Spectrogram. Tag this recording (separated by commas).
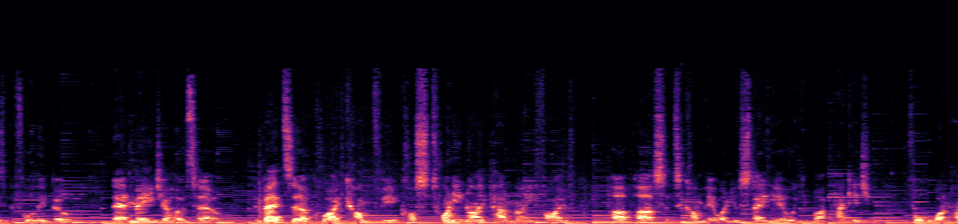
Music, Speech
